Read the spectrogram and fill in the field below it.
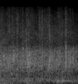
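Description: A short burst of crowd applause at a keynote address, dense and steady throughout.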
